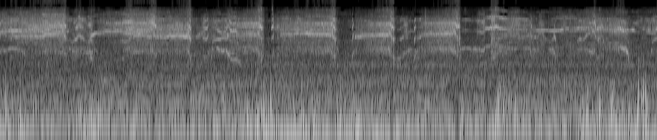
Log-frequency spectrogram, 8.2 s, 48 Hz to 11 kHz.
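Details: In Madrid on 30 April 2016, a female Peregrine falcon arrives carrying remains of a pigeon; insistent, whining calls with rising and falling harmonic pitch, repeated in short bursts with brief breaks, against a noisy background.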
